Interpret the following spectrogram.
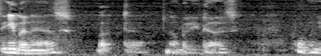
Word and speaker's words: Ibanez: So Ibanez, which should actually be pronounced Ibanez, but nobody does.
